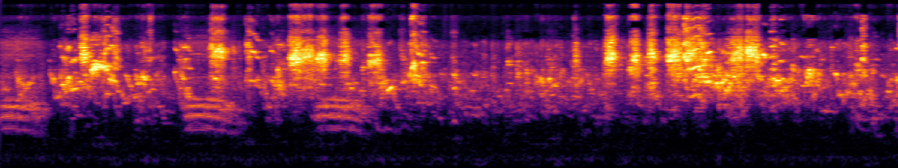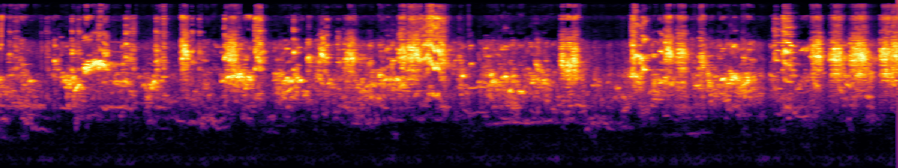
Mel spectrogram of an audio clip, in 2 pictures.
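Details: Finches feeding and chirping together, a busy flock chorus of rapid high twitters and short buzzy notes, swelling and easing in waves over twelve seconds with almost no pauses.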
